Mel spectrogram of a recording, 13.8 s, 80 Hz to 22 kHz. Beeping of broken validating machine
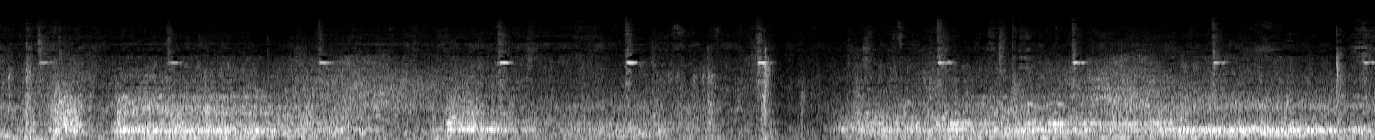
1.6s 2.0s, 5.0s 5.3s, 12.1s 12.4s

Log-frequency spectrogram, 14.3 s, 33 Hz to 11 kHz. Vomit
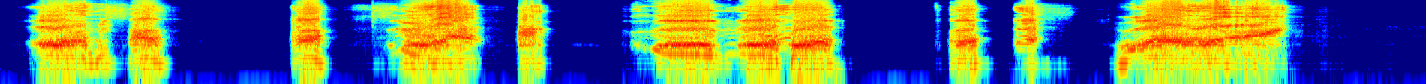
11.2s 12.9s

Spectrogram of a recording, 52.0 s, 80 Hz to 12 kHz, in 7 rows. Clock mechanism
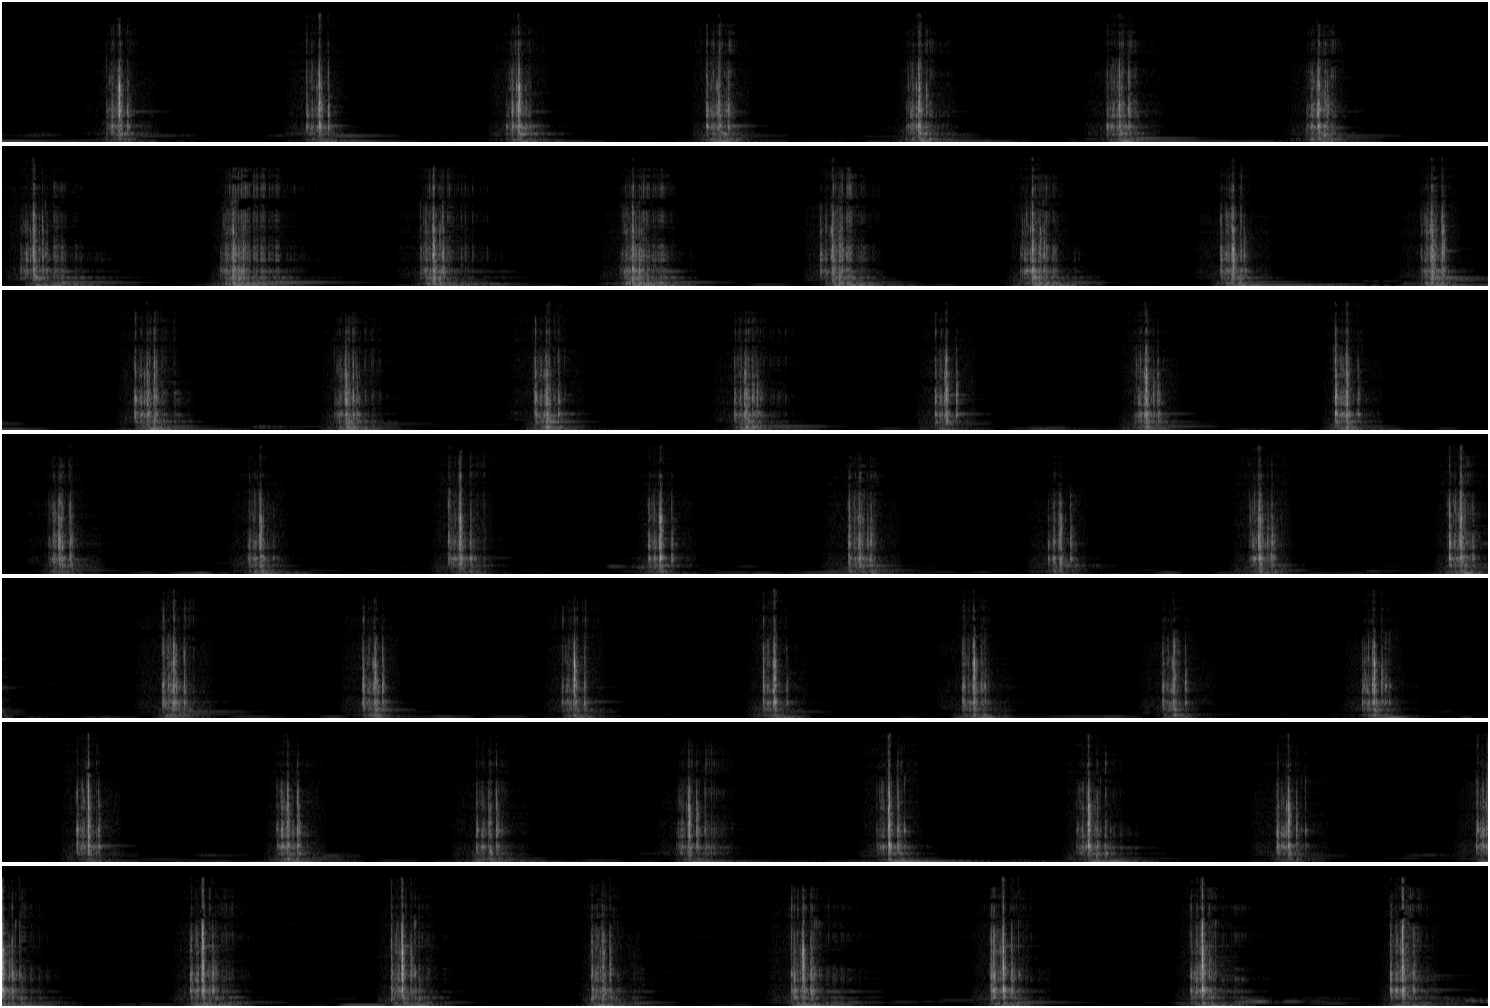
0.5s 0.8s, 1.4s 1.8s, 2.5s 2.8s, 3.5s 3.8s, 4.5s 4.8s, 5.4s 5.8s, 6.4s 6.8s, 7.4s 13.8s, 14.4s 14.8s, 15.4s 16.8s, 17.4s 17.8s, 18.4s 19.8s, 20.5s 20.8s, 21.5s 21.8s, 22.4s 22.8s, 23.5s 23.8s, 24.4s 24.8s, 25.5s 25.8s, 26.4s 26.8s, 27.4s 27.8s, 28.4s 28.8s, 29.4s 29.8s, 30.4s 30.8s, 31.4s 31.8s, 32.4s 32.8s, 33.4s 33.8s, 34.4s 34.8s, 35.4s 35.8s, 36.4s 36.8s, 37.4s 37.8s, 38.5s 38.8s, 39.4s 39.8s, 40.4s 40.8s, 41.4s 43.8s, 44.4s 45.9s, 46.5s 52.0s

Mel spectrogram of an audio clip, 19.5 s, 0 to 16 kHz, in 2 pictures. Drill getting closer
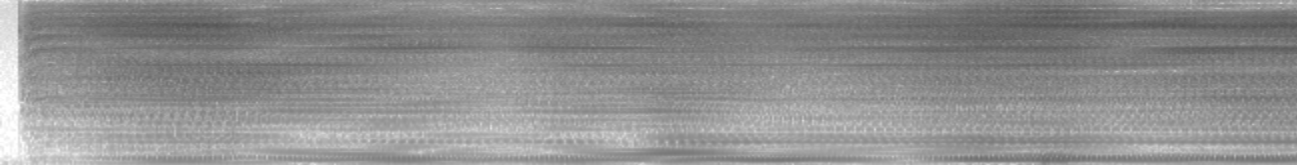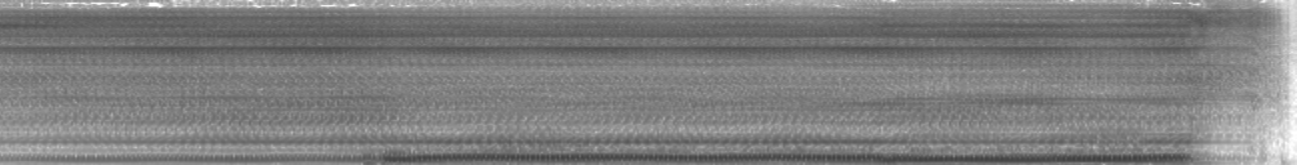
10.5s 19.4s

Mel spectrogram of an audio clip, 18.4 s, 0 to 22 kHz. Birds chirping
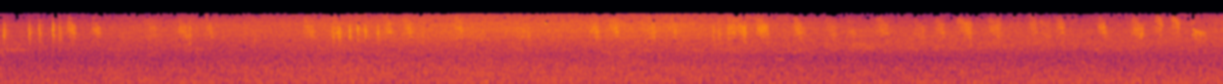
4.5s 7.0s, 7.6s 18.3s

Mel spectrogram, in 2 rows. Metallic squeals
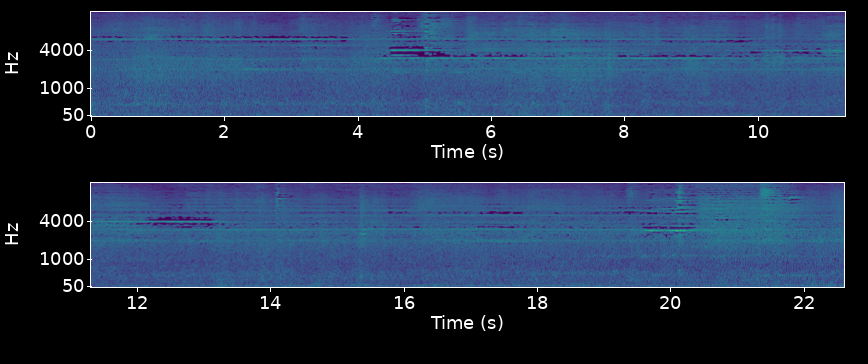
2.3s 9.4s, 19.5s 20.5s

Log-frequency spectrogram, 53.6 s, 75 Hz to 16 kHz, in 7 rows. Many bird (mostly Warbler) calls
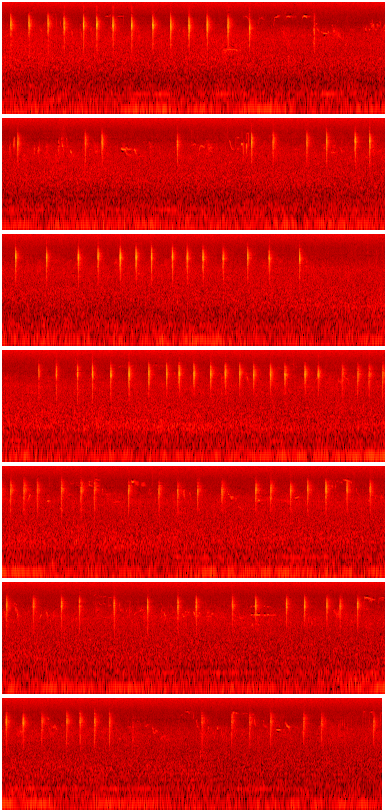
0.2s 10.4s, 23.6s 53.5s

